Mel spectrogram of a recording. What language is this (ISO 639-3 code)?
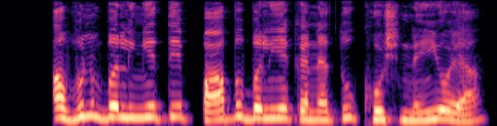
doi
